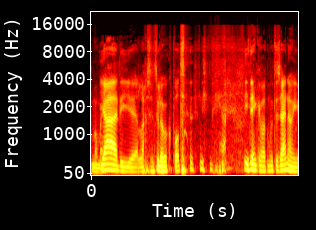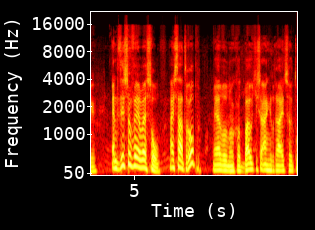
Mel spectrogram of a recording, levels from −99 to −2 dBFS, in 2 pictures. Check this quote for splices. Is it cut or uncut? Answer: cut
